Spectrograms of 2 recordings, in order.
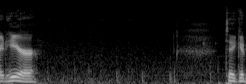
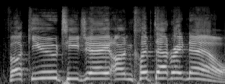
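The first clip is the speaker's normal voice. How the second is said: higher, louder mock outrage; mock angry yell; 10 semitones higher, 7 dB louder, slower than usual. Yelling at TJ to unclip the moment, in mock anger. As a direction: yell it at the clipper, half joking.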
